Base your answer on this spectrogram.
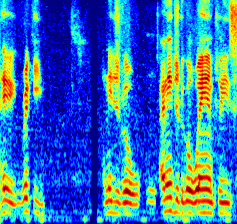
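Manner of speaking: courteous, deferential, very respectful and polite tone. Retelling asking a player to weigh in: retelling a very respectful request. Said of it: "very respectful".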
